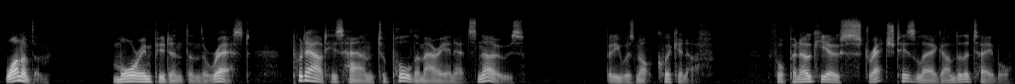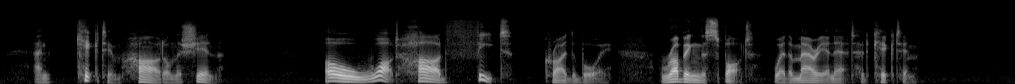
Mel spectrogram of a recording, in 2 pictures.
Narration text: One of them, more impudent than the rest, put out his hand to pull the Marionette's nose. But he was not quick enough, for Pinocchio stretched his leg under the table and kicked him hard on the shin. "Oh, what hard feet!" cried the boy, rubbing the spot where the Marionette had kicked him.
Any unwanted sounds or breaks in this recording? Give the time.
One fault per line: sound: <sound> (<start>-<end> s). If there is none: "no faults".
no faults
